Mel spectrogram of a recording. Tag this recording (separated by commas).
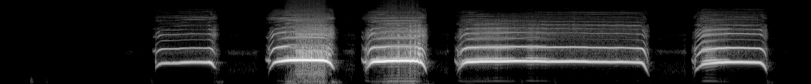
Screaming, Human voice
